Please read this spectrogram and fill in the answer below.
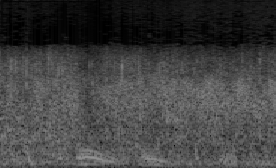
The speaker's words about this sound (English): Why are they clapping?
